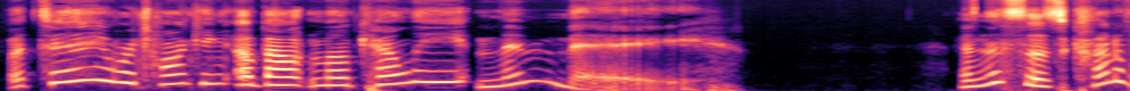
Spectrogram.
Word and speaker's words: Mokele-Mbembe: Yeah, Mokele-Mbembe. The first B in Mbembe is silence.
